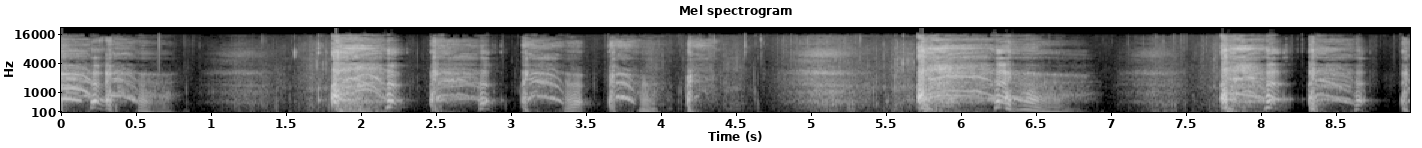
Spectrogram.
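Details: Repeated voiced coughing in two short fits, roughly a dozen coughs, with quiet breaths between.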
